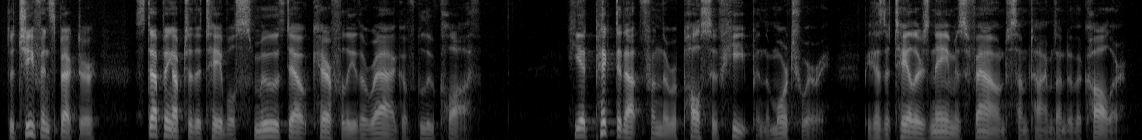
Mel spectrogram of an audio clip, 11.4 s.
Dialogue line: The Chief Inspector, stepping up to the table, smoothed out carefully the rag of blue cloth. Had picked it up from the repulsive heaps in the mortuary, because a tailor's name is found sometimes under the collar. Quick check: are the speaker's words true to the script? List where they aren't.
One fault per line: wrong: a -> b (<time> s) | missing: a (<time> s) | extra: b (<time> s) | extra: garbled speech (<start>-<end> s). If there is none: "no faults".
extra: He (5.7 s)
wrong: heaps -> heap (7.2 s)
